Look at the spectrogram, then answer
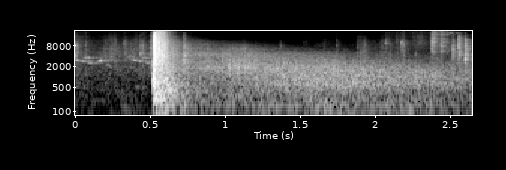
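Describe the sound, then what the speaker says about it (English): Nine shotguns fire together at an outdoor shooting competition, merging into one sharp, loud blast, followed by a long rolling echo that fades slowly. "So it does sound a lot different down here when you got 9 guns going off at one time instead of only 5"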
